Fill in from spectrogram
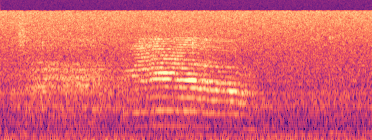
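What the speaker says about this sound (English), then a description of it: "That's our hungry cat, Darla." A hungry cat meows once, a drawn-out, fairly faint cry over a low steady background hum, with no talking.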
